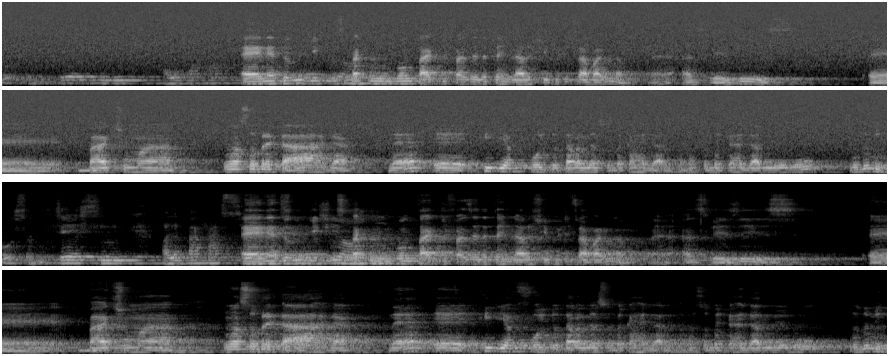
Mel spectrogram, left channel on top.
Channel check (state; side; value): noise; left; hiss, 6 dB below the sound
